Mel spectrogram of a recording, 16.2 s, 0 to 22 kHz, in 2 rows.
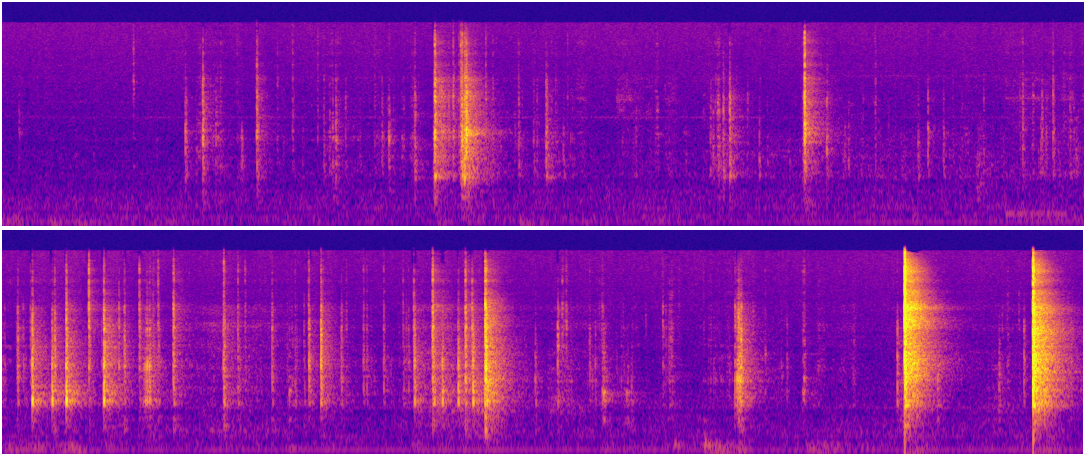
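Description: Hard plastic parts of a 1984 Hasbro G.I. Joe Cobra Rattler toy clicking and rattling in irregular clusters as the underbelly panel's tabs are worked into the fuselage, then two sharp, loud snaps near the end as the tabs snap-fit into place.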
